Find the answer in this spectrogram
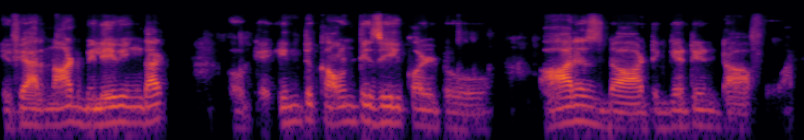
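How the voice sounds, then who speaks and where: Husky Telugu-accented man teaching code. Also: lowish voice, fairly even intonation, slow pace, fairly bright tone, no echo, low-quality recording. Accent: Telugu Indian. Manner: repeats phrases, informal asides to students. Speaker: programming instructor. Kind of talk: live coding lesson, dictating code.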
